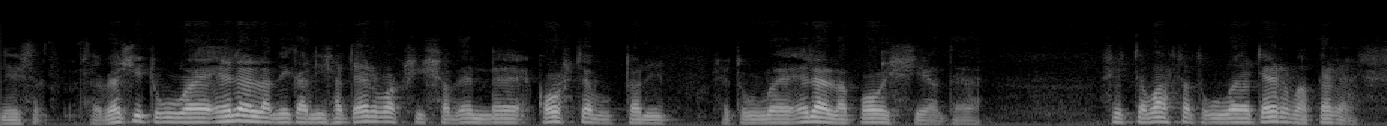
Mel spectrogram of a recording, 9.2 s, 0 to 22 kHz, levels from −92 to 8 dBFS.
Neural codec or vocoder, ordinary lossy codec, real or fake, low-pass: none; MP3, 48 kbps; real; 14.4 kHz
